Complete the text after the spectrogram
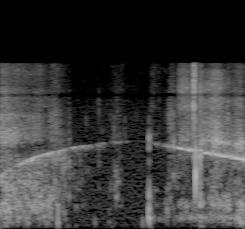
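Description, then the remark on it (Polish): An ambulance siren holds a long, steady wailing tone that rises slightly and then falls away, fairly faint against a backdrop of outdoor noise and a few sharp clicks. “No, może tam jedzie właśnie karetka po jakiegoś palacza nałogowego, który, któremu zdrowie już nie wytrzymało.”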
